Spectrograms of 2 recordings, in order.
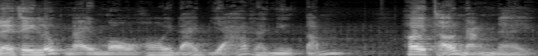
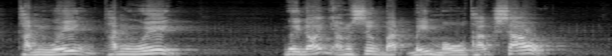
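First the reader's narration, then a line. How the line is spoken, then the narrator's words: Shrill high-pitched shout. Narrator (Vietnamese): cao giọng hét lên thè thé nói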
